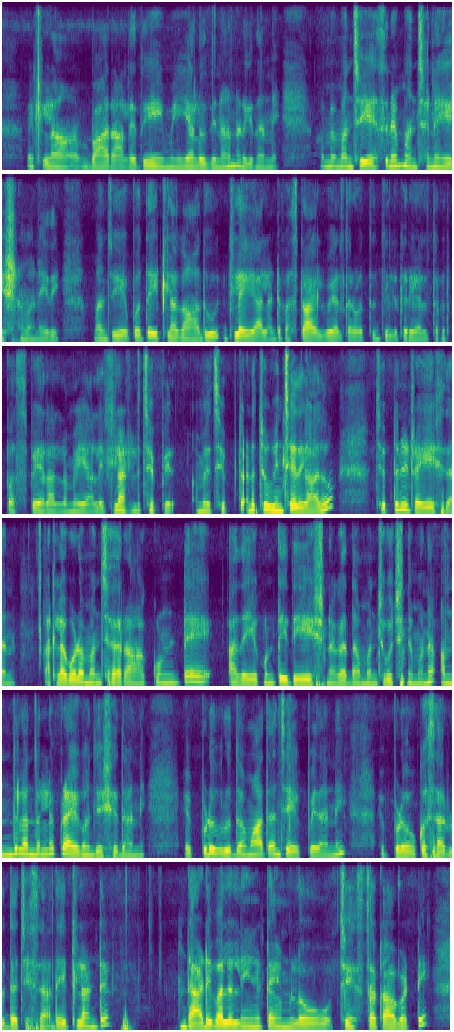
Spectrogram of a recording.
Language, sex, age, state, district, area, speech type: Telugu, female, 18-30, Telangana, Yadadri Bhuvanagiri, rural, spontaneous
